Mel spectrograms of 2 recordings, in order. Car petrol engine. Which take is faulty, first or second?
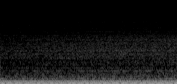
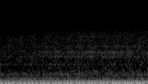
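second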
